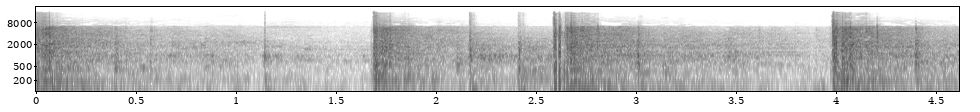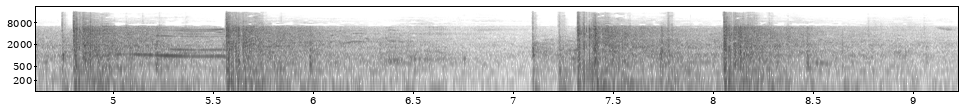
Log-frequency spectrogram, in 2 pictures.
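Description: Aerial fireworks shells bursting in quick succession, about ten sharp booms in nine seconds. Each boom is followed by a long, fading rumble.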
